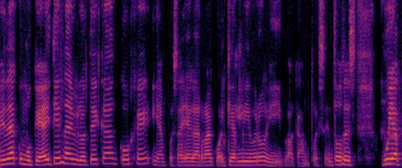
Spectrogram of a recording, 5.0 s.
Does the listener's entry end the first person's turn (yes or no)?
no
